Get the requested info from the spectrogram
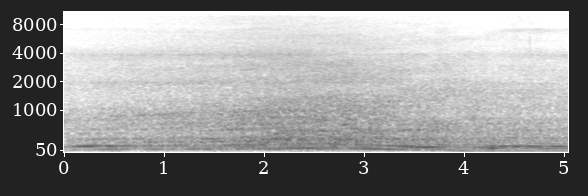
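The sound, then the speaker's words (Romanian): Steady road traffic at night, cars passing continuously with a broad, hissing rush like rain on pavement and a low engine rumble underneath; no voices. “Dacă te concentrezi atent pe mersul mașinilor, ai impresia că s-a pornit o ploaie de mai mare dragul, că-i toarnă cu găleata.”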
